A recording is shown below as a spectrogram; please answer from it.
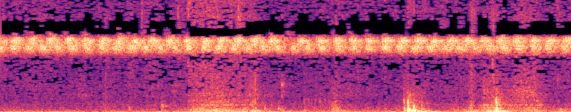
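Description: Crickets trilling steadily in the background, a high continuous pulsing note. A few soft rustles and knocks come in the second half as the notebook and pen are handled.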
